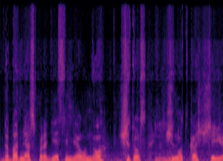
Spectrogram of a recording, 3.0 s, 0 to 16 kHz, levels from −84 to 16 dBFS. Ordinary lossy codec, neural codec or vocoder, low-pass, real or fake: Opus, 16 kbps; none; 14.4 kHz; real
